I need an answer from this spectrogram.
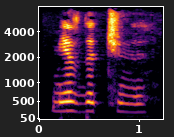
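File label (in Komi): "мездӧдчыны", Komi-Zyrian, female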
